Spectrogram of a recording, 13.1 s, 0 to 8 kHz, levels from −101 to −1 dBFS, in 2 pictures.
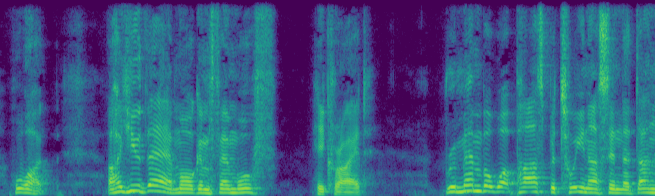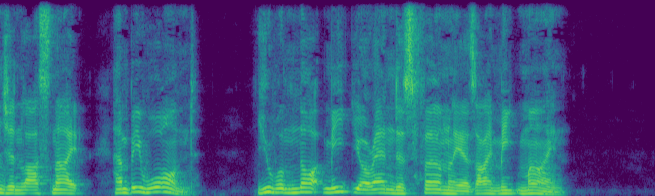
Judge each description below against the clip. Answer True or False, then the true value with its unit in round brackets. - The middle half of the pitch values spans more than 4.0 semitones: True (5.3 semitones)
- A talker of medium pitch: True (155 Hz)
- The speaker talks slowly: False (150 wpm)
